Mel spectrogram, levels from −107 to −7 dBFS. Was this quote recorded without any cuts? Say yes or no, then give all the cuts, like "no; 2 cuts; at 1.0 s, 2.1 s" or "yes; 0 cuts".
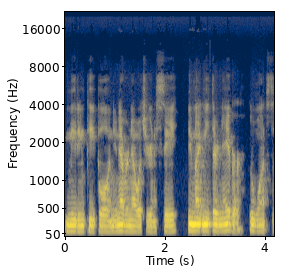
no; 1 cut; at 2.3 s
